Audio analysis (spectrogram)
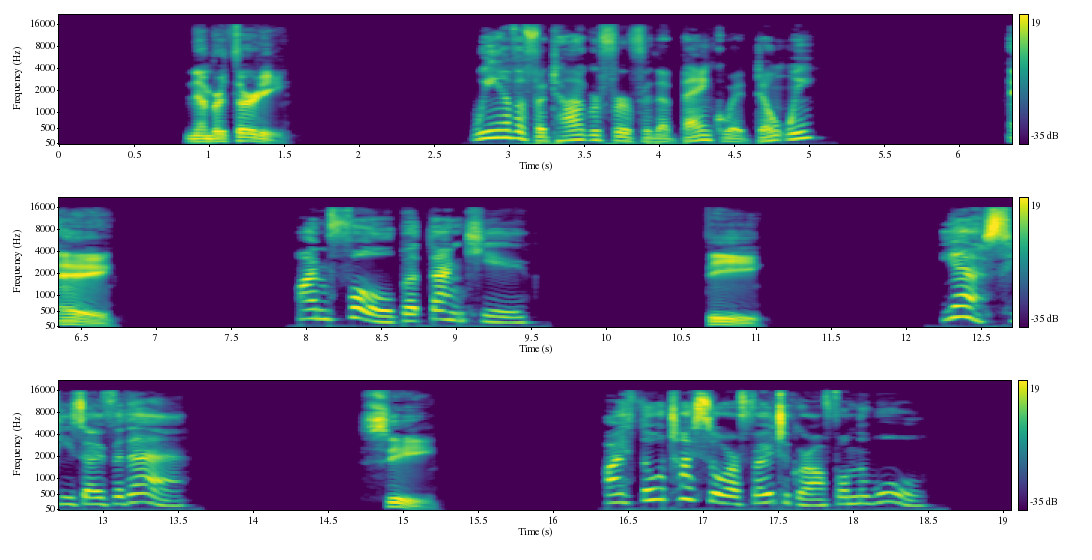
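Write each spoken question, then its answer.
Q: We have a photographer for the banquet, don't we?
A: B: Yes, he's over there.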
